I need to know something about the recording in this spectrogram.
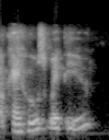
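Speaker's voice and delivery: steady, unhurried, calm, soft voice. Retelling a best friend's reply on the phone: imitating Tamika's calm voice. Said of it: "And she was so calm".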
